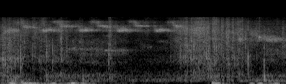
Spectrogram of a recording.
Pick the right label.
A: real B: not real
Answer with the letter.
B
